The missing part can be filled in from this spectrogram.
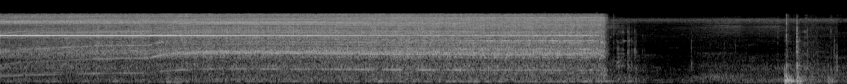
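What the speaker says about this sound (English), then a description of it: "Here's the countersink part." Power drill countersinking a screw hole in a vintage silverware chest hinge: a loud, steady high-pitched whine lasting about six seconds, then it cuts off, leaving quiet handling sounds and a small clatter.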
